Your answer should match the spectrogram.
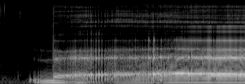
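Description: A loud burp attributed to a striking pink bird perched on a house roof: a low rumbling start that swells into a long, buzzy, droning belch held for about two seconds.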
